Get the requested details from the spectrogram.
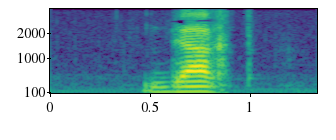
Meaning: hidden, secret
- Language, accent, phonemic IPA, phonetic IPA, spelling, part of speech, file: Armenian, Eastern Armenian, /ɡɑχt/, [ɡɑχt], գաղտ, adjective, Hy-գաղտ.ogg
